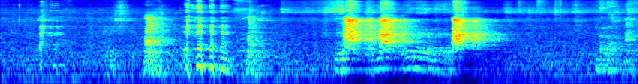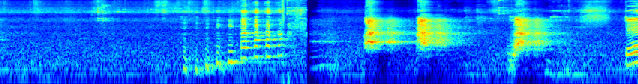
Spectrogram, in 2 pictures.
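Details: Two-month-old Labrador Retriever puppy fussing and quarrelling with its father for more chapati: bursts of short yappy barks and whines scattered across the recording, with human voices between them.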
